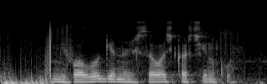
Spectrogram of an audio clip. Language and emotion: Russian, neutral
